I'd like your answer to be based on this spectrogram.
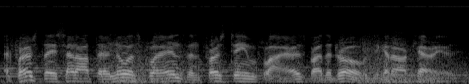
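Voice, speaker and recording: A man's voice: medium pitch, normal speed, over music. An American man narrating a scripted 1940s wartime newsreel in a punchy, colloquial, patriotic style. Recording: noisy 1940s film soundtrack with artillery.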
